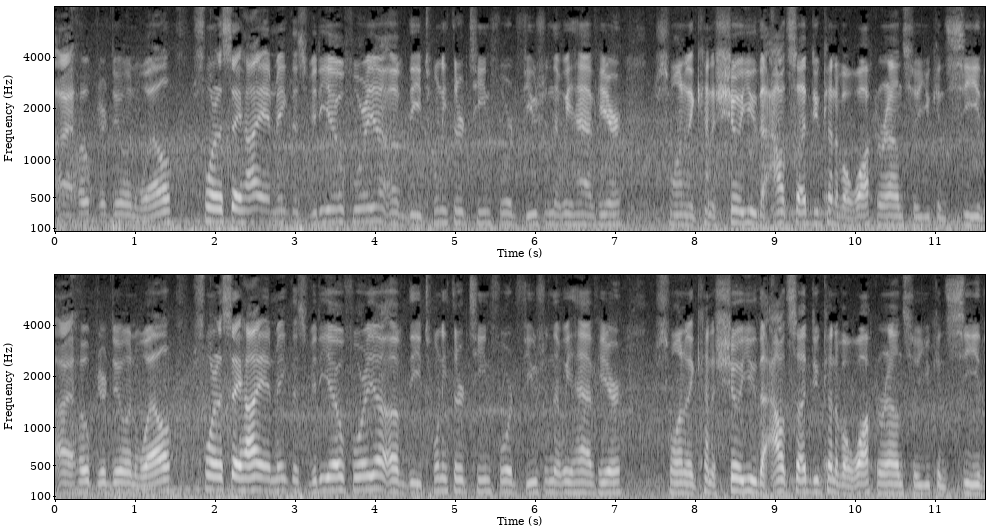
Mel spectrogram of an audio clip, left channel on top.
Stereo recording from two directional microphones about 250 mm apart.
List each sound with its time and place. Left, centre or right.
0.0 s vehicle: centre
0.7 s speech: right
1.1 s speech: centre
1.9 s speech: centre
2.3 s speech: right
2.7 s speech: centre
